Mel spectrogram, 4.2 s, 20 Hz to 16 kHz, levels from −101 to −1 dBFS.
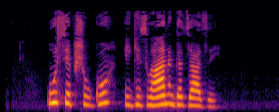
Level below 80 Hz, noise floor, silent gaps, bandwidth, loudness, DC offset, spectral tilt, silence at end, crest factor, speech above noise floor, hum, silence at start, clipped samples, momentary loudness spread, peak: -84 dBFS; -80 dBFS; none; 11 kHz; -25 LUFS; under 0.1%; -4 dB/octave; 1 s; 20 dB; 54 dB; none; 0.7 s; under 0.1%; 13 LU; -8 dBFS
